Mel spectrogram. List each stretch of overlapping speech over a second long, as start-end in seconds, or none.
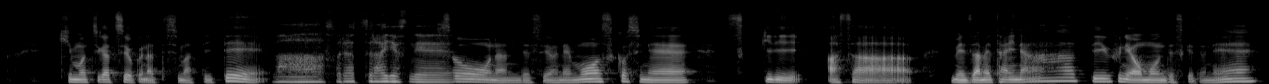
none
